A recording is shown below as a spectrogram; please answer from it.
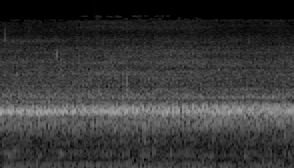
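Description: Steady underwater ambience picked up by a camera at a dive site: a constant high-pitched whine over a low, even hum, with no bubble bursts.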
